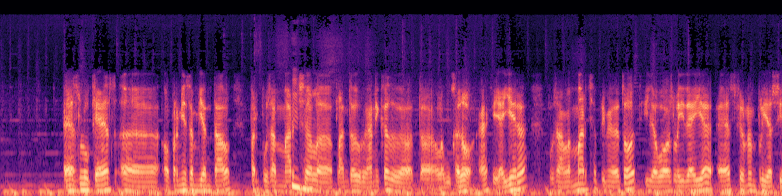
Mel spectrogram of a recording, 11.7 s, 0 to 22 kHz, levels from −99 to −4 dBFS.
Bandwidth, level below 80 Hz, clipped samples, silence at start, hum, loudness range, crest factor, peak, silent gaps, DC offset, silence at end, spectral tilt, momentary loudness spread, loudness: 8.8 kHz; -30 dBFS; under 0.1%; 0.05 s; none; 1 LU; 16 dB; -2 dBFS; none; under 0.1%; 0 s; -8 dB/octave; 8 LU; -17 LUFS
